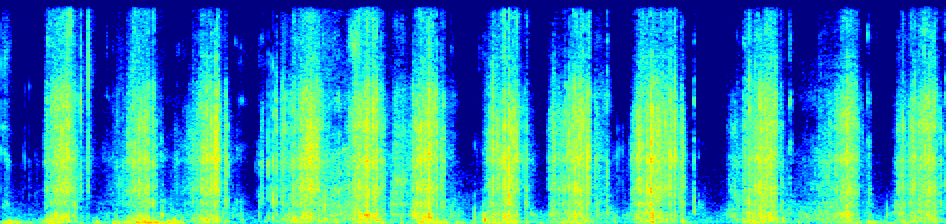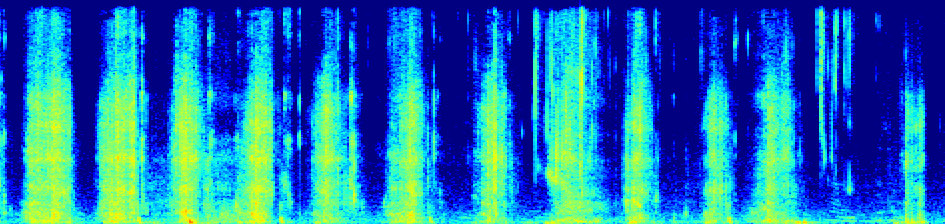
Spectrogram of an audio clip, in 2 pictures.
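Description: Loud, steady crunching of potato chips being chewed, a rapid series of crisp bites and grinding mastication repeating rhythmically for the whole stretch with no talking.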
